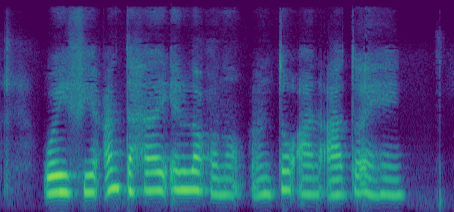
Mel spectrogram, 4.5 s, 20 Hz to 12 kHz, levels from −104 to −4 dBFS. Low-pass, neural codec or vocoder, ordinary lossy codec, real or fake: 10.8 kHz; codec, 24 kHz, 0.5 kbps, DualCodec; AAC, 32 kbps; fake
